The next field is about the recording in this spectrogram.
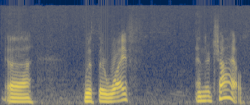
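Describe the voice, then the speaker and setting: A man's voice: on the high side, expressive, takes it slowly, vocal fry, lo-fi sound. A mature American man, a broadcaster, sharing anecdotes conversationally and acting out what others said to him. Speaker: radio broadcaster being interviewed. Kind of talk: conversational reminiscence.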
